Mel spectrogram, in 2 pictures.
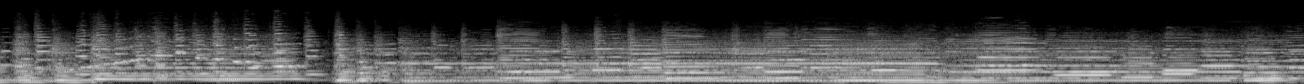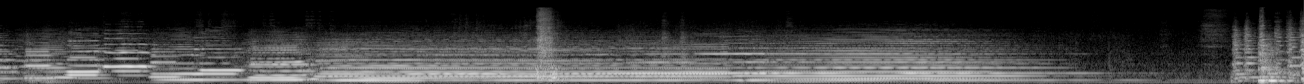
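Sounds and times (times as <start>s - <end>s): bowed strings chamber music: 0.0s - 26.0s.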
